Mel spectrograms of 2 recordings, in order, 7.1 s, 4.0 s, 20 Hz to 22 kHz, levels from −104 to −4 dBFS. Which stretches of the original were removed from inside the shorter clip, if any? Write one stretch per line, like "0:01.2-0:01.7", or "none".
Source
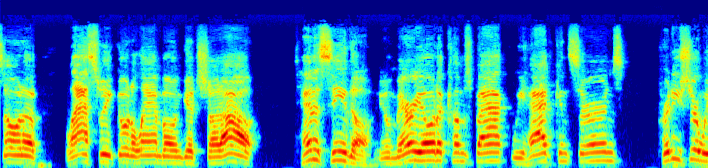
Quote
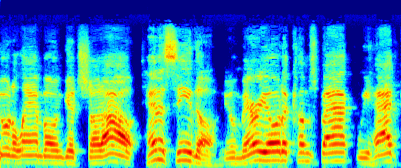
0:02.6-0:03.0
